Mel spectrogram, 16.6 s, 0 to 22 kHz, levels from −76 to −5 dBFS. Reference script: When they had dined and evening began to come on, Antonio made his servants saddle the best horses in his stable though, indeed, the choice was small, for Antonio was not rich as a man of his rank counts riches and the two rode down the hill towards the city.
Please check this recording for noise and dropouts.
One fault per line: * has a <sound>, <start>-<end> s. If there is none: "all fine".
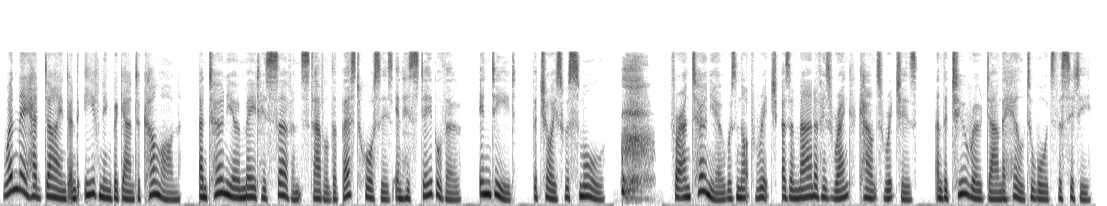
* has a laugh, 9.3-9.8 s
